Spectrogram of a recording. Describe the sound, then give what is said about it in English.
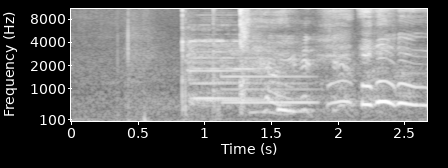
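A game buzzer is pressed, setting off a bright electronic chime with a sustained harmonic tone, struck again a moment later, while a voice talks over the ringing. “You can go hit another buzzer.”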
